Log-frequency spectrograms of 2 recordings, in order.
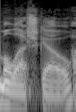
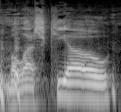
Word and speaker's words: Maleshko: you actually said it correctly, too. So props. Because we, we get the whole gamut Maleshko, Maleshkio. Yeah, also.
